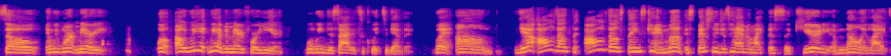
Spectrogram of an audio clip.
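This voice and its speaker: In a very clean recording with a silent background, a woman with an American accent uses an unremarkable speaking voice at medium pitch, moderate pace and lively intonation. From US South (Memphis) / Chicago. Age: 20s. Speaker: podcast host and entrepreneur. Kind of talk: casual talk to an audience. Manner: casual, with many fillers and restarts.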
